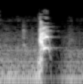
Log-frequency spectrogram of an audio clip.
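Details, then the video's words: A single sharp, high yip from a corgi, as puppy Jasper argues with adult dog Sunny during play, over a quiet background with a faint low hum. "Corgi puppy argues with adult dog"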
